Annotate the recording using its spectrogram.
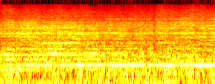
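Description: Live rock band playing loudly, with distorted electric guitars holding a sustained chord that drones steadily over a dense wash of noise.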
